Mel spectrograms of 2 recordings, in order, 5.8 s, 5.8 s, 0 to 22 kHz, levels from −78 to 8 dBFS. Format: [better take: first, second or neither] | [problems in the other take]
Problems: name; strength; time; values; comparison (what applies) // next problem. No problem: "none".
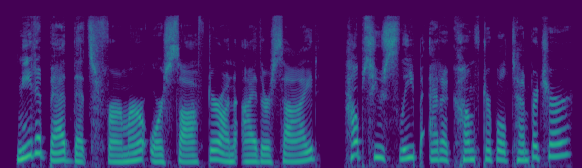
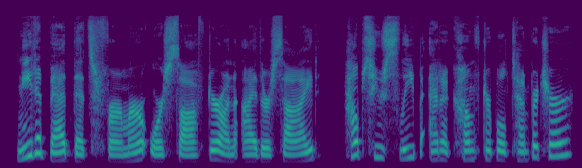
first | thin; very; fading below 300 Hz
